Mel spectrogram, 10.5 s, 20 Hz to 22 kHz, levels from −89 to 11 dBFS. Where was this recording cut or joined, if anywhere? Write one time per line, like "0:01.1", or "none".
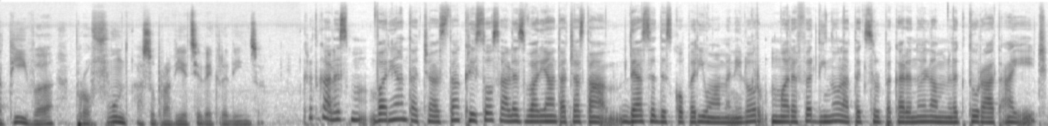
0:01.3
